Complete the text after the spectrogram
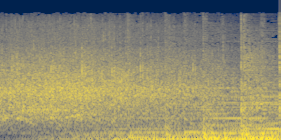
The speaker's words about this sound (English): Come on, clap your hands.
